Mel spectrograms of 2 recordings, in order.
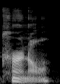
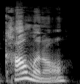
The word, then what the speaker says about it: colonel: I will never forget finding out how you say the word colonel. Because I never heard it read out loud. I was a kid saying colonel in my head when I read colonel, like in the army. I was thinking popcorn. I was thinking popcorn colonel.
